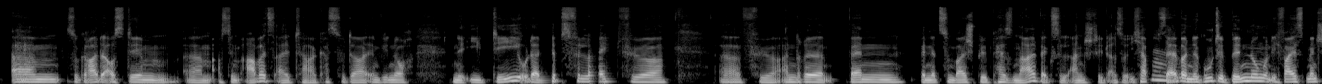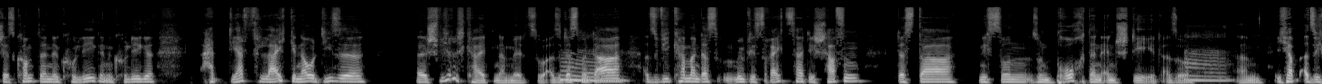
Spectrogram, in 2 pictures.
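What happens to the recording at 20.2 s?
Nothing goes wrong at 20.2 s; the speech continues intact through that moment with no dropout, click, distortion or other fault.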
